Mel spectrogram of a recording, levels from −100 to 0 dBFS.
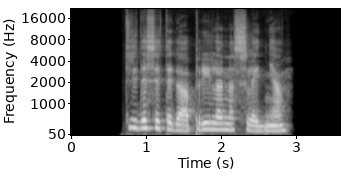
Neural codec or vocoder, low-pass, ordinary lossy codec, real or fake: none; none; none; real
